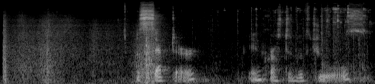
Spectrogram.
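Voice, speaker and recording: An imperious, menacing dragon queen, acted by a woman in a fantasy ASMR roleplay. Her voice is low and gravelly with creak, and it swings widely in pitch as she commands in formal, regal phrases. She sounds proud and possessive. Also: lively intonation, extremely slow, heavy background noise, heavily acted. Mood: scrutinizing. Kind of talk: dramatic ASMR roleplay acting.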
